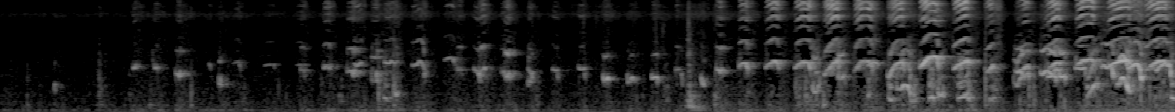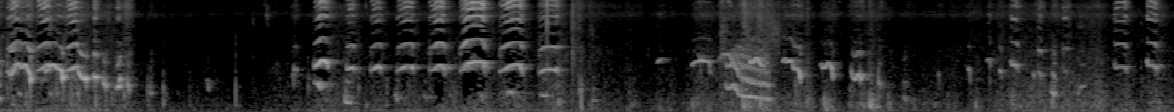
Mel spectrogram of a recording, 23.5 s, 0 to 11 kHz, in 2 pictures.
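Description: A litter of 12-day-old puppies whimpering and squeaking: many short, high cries that rise and fall, a few at a time at first, then a dense chorus in the middle, another burst a little later, and one longer falling cry near the end.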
